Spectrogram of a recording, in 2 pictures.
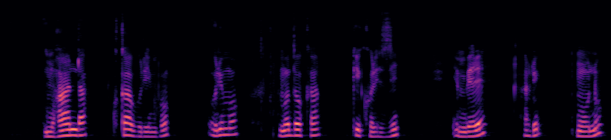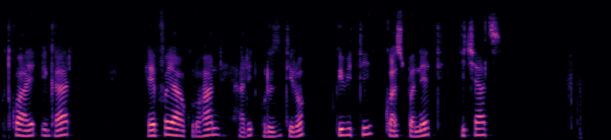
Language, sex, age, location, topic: Kinyarwanda, male, 25-35, Kigali, government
